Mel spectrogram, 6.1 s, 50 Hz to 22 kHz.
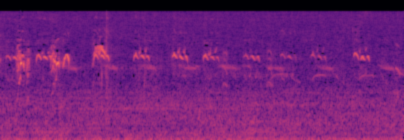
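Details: Roseate tern, recorded 27 August 2022, giving short, sharp, high chattering notes, about two per second, each with a slightly lower trailing part, over a soft background hiss.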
